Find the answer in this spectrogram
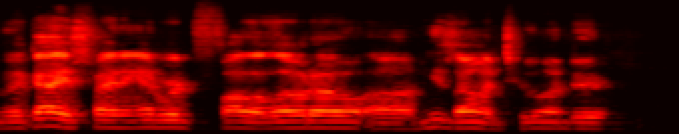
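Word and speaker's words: Faaloloto: fighting he's taking on edward follow lodo that's how you pronounce that yeah follow lodo yeah uh terry adam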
